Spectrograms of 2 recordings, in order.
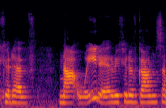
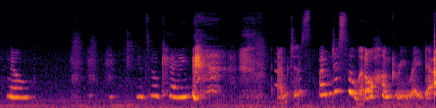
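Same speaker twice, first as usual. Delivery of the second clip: higher, wobbly holding back tears; forcing okay through tears, pitched up; teary brave face; 10 semitones higher, 4 dB quieter than usual. Retold or imitated. Pregnant wife reassuring her husband while crying, high and teary. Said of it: "And I'm like".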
